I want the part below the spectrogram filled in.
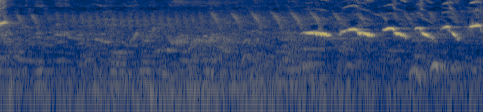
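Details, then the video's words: Post-moult white-rumped shama used as a lure to restart singing: soft chattering, then a fast string of looping, bouncing whistled notes. "Pancingan murai batu macet bunyi paska mabung terbaru besetannya bikin ngilu!!"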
